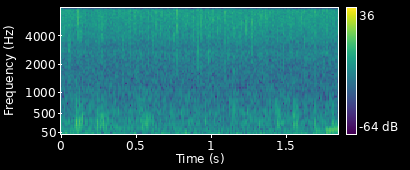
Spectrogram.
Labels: {"label": "biophony", "recorder": "SoundTrap 300"}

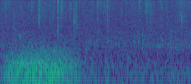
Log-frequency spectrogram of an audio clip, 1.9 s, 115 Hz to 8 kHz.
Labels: {"label": "biophony, growl", "recorder": "SoundTrap 500"}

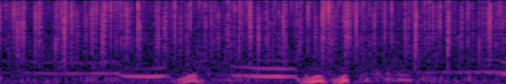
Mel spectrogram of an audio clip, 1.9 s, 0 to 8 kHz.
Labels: {"label": "biophony, cascading saw", "recorder": "SoundTrap 600 or HydroMoth"}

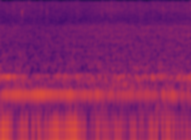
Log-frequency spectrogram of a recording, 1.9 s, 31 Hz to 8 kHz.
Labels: {"label": "anthrophony, boat engine", "recorder": "SoundTrap 300"}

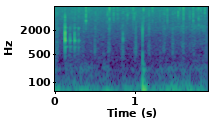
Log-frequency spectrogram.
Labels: {"label": "biophony, grazing", "recorder": "SoundTrap 300"}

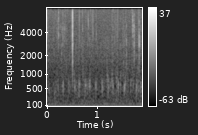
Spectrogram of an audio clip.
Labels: {"label": "biophony, grazing", "recorder": "SoundTrap 300"}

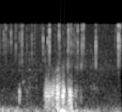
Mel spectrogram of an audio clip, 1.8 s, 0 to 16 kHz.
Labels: {"label": "biophony, low growl", "recorder": "SoundTrap 300"}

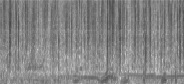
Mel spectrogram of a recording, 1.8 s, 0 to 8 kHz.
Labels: {"label": "biophony, cascading saw", "recorder": "SoundTrap 600 or HydroMoth"}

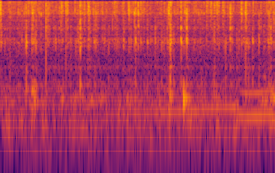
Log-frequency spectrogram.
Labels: {"label": "biophony, cascading saw", "recorder": "HydroMoth"}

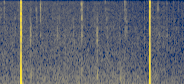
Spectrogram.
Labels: {"label": "ambient", "recorder": "HydroMoth"}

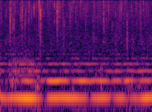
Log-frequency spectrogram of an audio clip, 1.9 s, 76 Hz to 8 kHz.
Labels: {"label": "biophony, midshipman", "recorder": "SoundTrap 500"}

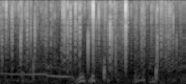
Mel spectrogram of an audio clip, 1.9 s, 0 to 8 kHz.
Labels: {"label": "biophony, cascading saw", "recorder": "SoundTrap 600 or HydroMoth"}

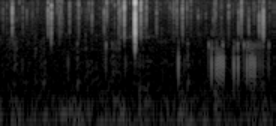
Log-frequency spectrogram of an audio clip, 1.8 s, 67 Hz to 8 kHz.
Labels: {"label": "biophony, knock croak", "recorder": "SoundTrap 300"}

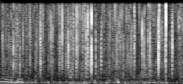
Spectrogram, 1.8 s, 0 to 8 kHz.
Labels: {"label": "biophony, cascading saw", "recorder": "SoundTrap 600 or HydroMoth"}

